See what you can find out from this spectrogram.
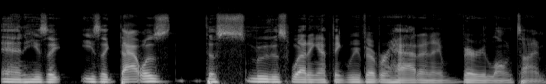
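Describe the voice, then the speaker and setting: This man has a normal speaking voice with an American accent. He keeps a moderate pace and fairly even intonation. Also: fairly low pitch for a man. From New Jersey. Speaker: wedding DJ and podcast host. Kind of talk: casual chat.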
